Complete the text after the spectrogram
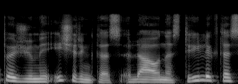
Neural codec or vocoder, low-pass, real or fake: codec, 24 kHz, 1.2 kbps, DualCodec; 10.8 kHz; fake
